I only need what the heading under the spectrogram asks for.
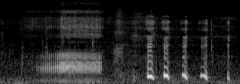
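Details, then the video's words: Pet male pug making funny noises with his nose: a drawn-out nasal grunt, then five short, sharp snorts in quick succession, roughly one every fifth of a second. "Pug Makes Funny Nose Noises"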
